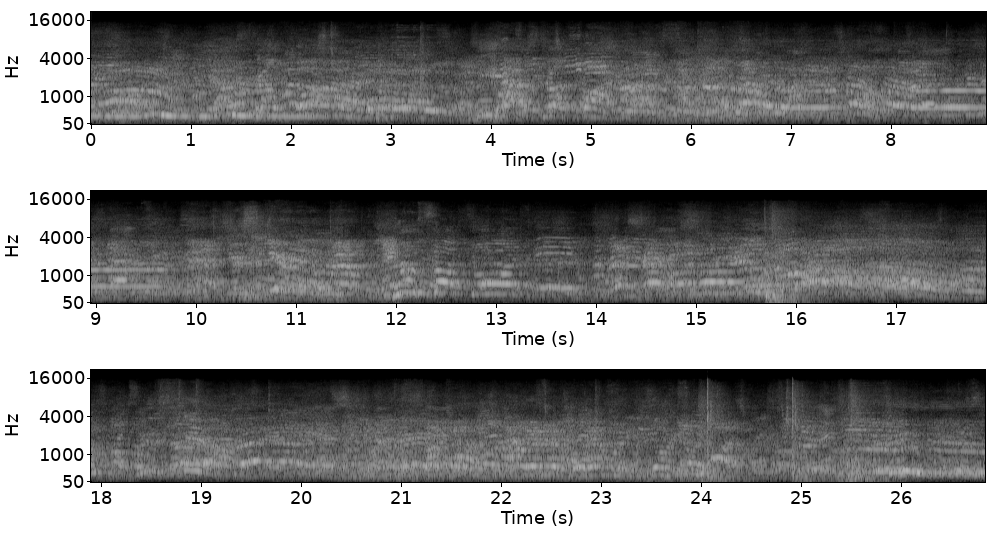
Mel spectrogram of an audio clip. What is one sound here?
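A crowd of men and women chatters and shouts in an echoing hall.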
